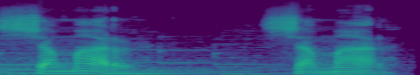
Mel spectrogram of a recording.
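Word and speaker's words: שמר: el verbo guardar que en hebreo se pronuncia shamar o como los israelitas usan la la gutural res y sale más o menos así el sonido sham sham está bien pero nosotros vamos a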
